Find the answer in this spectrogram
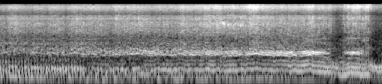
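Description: Dirt bike engine running at a steady, nearly even speed, its pitch wavering slightly, easing off about five and a half seconds in.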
